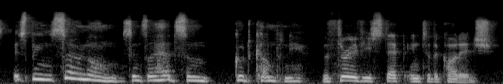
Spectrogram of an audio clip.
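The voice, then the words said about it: Friendly old man's voice. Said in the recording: “the old man says in a friendly voice.”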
